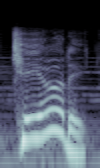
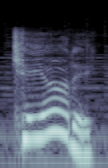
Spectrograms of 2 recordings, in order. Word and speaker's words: chaotic: In this word, ch doesn't sound like chip.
